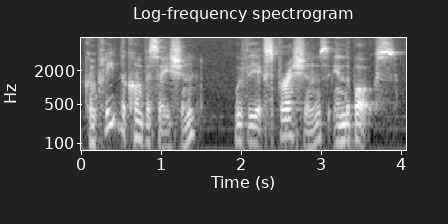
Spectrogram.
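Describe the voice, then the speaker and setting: A man reading out English phrases slowly for learners to listen and repeat, as a language-lesson teacher. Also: fairly low pitch, expressive, bright, forceful tone, slightly rough, low-quality recording.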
